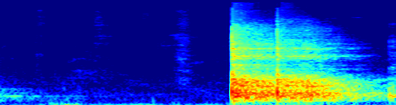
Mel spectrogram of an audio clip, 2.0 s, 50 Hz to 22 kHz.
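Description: A ceramic floor tile is tapped, giving a hollow, dull sound. This means there is a gap under the tile because the base was not prepared properly. After a quiet start, a sharp tap at about 1.15 s is followed by a second tap at about 1.4 s, and the mid-range knock fades over the rest of the clip.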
